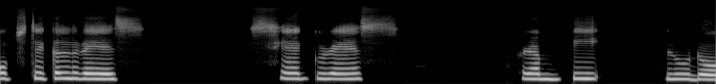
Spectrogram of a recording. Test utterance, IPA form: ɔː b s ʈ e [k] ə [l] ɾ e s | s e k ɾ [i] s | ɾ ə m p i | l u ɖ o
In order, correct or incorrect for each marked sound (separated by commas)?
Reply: correct, correct, incorrect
